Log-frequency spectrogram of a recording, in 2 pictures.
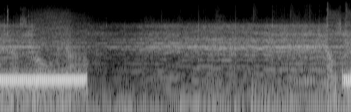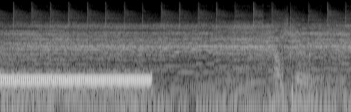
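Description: A telephone ringback tone sounds while a call is placed: two loud, steady electronic tones about two seconds long, separated by a pause, over a quieter continuous background.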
